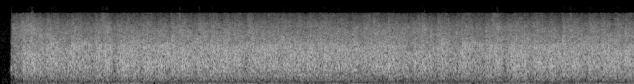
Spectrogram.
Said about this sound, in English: Hold on, I know I do have applause. Let me get that shit.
